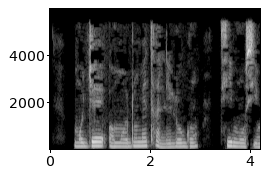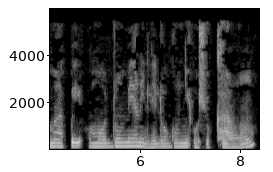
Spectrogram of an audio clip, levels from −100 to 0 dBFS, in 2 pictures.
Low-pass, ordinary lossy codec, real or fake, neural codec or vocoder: 5.4 kHz; MP3, 24 kbps; real; none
